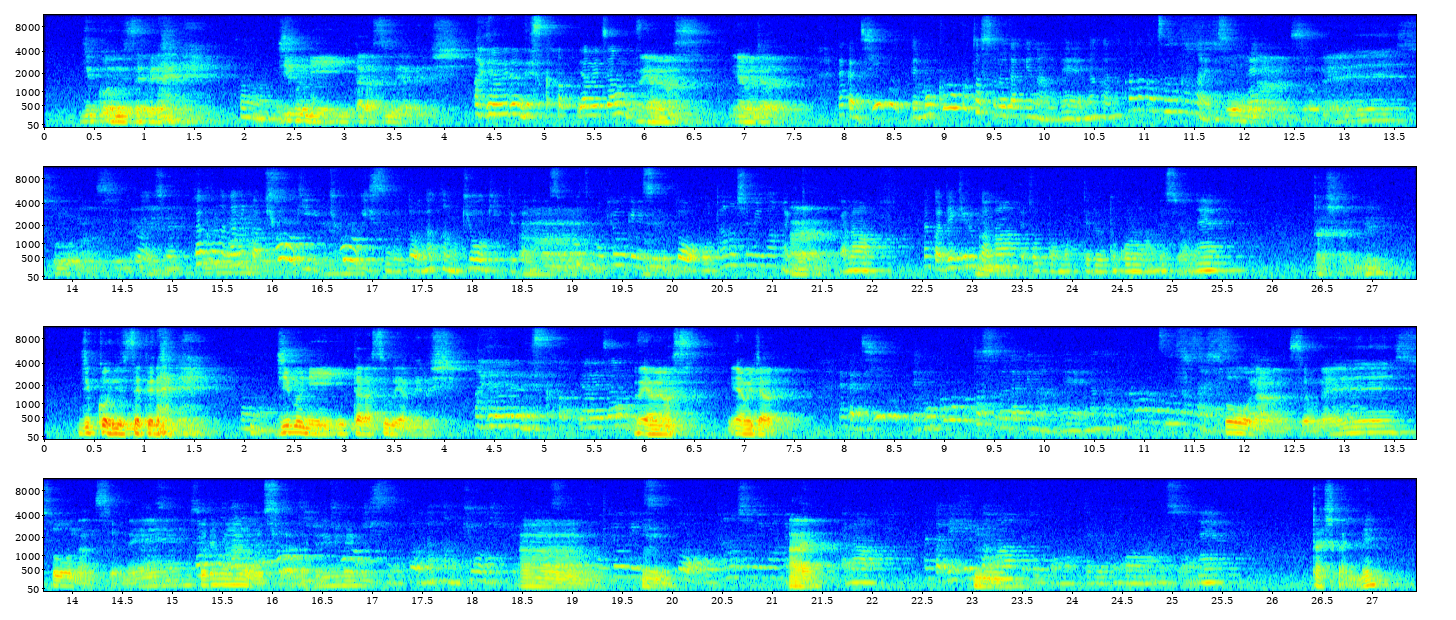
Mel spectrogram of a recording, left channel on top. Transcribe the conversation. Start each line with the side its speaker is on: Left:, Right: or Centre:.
Right: 実行に移せてない。<laughs>
Left: そうなんですよ。
Right: ジムに行ったらすぐ辞めるし。
Left: あ、やめるんですか <laughs> やめちゃうんですか
Right: 辞めます。辞めちゃう。
Left: なんかジムって黙々とするだけなんで、なんかなかなか続かないですよね。
Right: そそうなんですよね。そうなんですよね。
Left: そうなんですよ。
Right: それはあるんですよね。
Left: だから何か競技、競技すると、中の競技っていうか、
Right: あ
Left: なんかスポーツの競技にすると、
Right: あ、うん。
Left: こう楽しみが入ってくるから、
Right: はい。
Left: なんかできるかなってちょっと思ってるところなんですよね。
Right: うん。確かにね。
